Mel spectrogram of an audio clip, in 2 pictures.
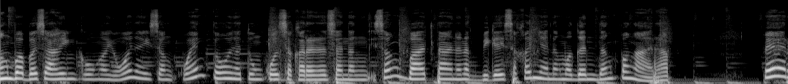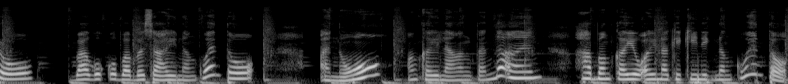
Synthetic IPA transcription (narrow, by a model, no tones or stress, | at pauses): ʔɐŋbabɐsaːhɪnko̞ŋɐjo̞nɐjɪsaŋkwɛnt̪o̞nɐt̪ʊŋko̞lsɐkɐɾɐnasanːɐŋʔɪ̰saŋbaːt̪ɐnɐnɐɡ̚bɪɡajsɐkɐɲːanɐŋmɐɡɐnd̪aŋpɐŋaːɾɐp̚ː | ɛɾo̞ | baːɡoko̞babɐsaːhɪnɐŋkwɛnt̪o̞ | ʔɐno̞ʔɐŋkɐʔɪlaːŋɐŋt̪ɐnd̪ɐʔanhaːbɐŋkɐjo̞ʔɐjnɐkɪkɪnɪɡ̚nɐŋkwɛnt̪o̞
